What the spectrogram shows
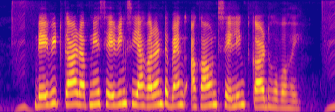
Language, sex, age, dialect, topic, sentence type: Magahi, female, 18-24, Southern, banking, statement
